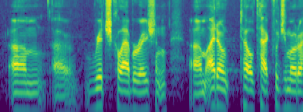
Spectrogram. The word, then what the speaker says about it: Tak Fujimoto: Is that how you pronounce it? Tak Fujimoto and Christy Zia, yeah.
